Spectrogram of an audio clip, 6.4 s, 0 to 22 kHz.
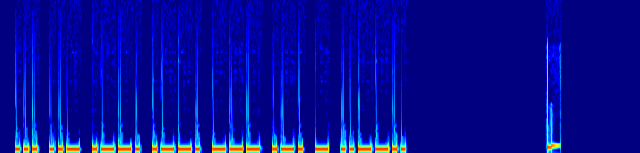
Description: Morse code, heard as a keyed tone, about 28 wpm, 700 Hz. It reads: SUPPORT?
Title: Sentences from Top 1000 Words - Review Part 5 - 28wpm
